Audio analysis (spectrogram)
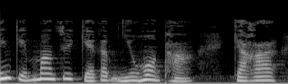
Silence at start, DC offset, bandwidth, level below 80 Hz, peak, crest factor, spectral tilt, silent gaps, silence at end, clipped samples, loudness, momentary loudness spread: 0 s; 3%; 8.6 kHz; -50 dBFS; -6 dBFS; 14 dB; -7.5 dB/octave; none; 0.1 s; under 0.1%; -22 LUFS; 8 LU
